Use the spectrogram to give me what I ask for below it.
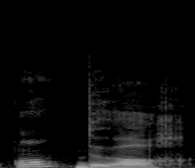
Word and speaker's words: en dehors: Eu dancei balé durante muitos anos e notei que aqui no Brasil costumam acertar a pronúncia do en dehors, que tem esse O aberto, en dehors, e muitas vezes erram a pronúncia do en dedans.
